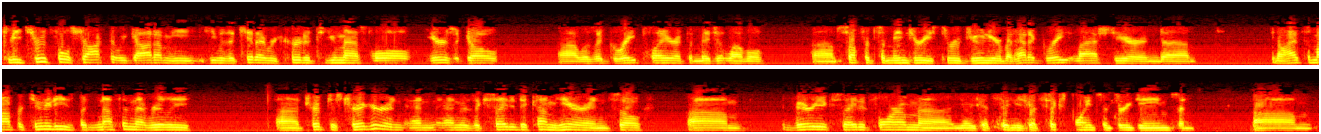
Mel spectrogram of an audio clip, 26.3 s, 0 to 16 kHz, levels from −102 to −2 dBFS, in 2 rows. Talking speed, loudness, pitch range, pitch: 195 wpm, -23 LUFS, 120-145 Hz, 135 Hz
